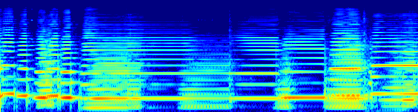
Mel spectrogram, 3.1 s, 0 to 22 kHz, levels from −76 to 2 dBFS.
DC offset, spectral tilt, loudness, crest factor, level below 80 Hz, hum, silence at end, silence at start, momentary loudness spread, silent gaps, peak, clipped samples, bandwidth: under 0.1%; -3.5 dB/octave; -19 LUFS; 16 dB; -60 dBFS; none; 0 s; 0 s; 13 LU; none; -4 dBFS; under 0.1%; 16 kHz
